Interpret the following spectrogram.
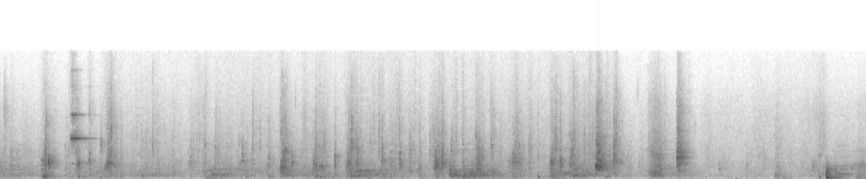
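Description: Gloved hands packing minced meat into open tin cans, one portion per can: irregular soft rustles and light clicks of hands, meat and metal cans, with a brief high squeak about a second in.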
